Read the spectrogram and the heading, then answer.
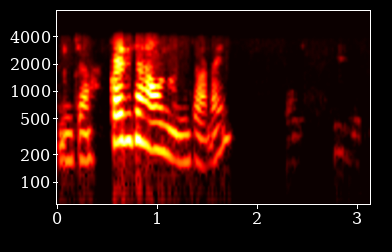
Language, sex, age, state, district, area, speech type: Nepali, female, 30-45, West Bengal, Kalimpong, rural, conversation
